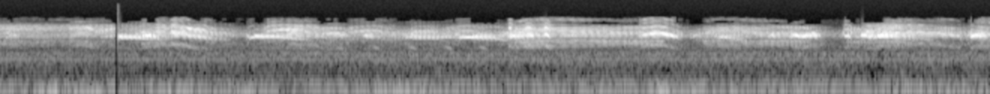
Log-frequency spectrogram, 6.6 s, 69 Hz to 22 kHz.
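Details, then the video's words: Display by a young Royal albatross chick, whistling toward neighbouring chicks that clack in reply, 8 July 2023; repeated bursts of strong, harmonic whistled calls, each about half a second to a second long, with brief gaps. "Royal Albatross ~ NTF Follows SSTrig's Footsteps & Displays & Whistles to UQ & Quarry Chicks!"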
